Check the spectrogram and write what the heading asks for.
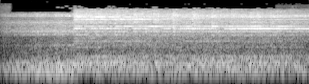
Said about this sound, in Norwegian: Dette er lyden av et russisk godstog som suser over en bro. De åpne vognene er fulle av tanks og mørkegrønne militære lastebiler.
